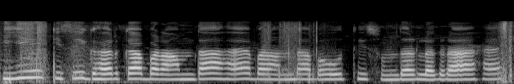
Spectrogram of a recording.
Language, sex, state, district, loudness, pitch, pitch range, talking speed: Hindi, female, Bihar, Katihar, -16 LUFS, 245 Hz, 230-260 Hz, 150 wpm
